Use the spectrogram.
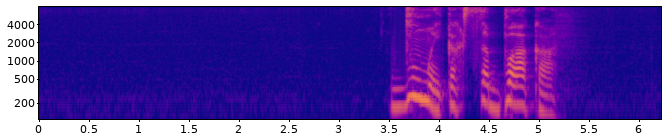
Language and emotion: Russian, angry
